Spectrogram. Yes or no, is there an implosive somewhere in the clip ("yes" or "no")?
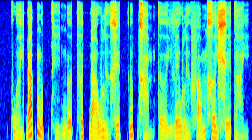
yes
